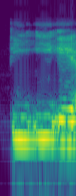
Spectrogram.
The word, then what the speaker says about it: tear: Tear. Actually, the pronunciation is tear.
